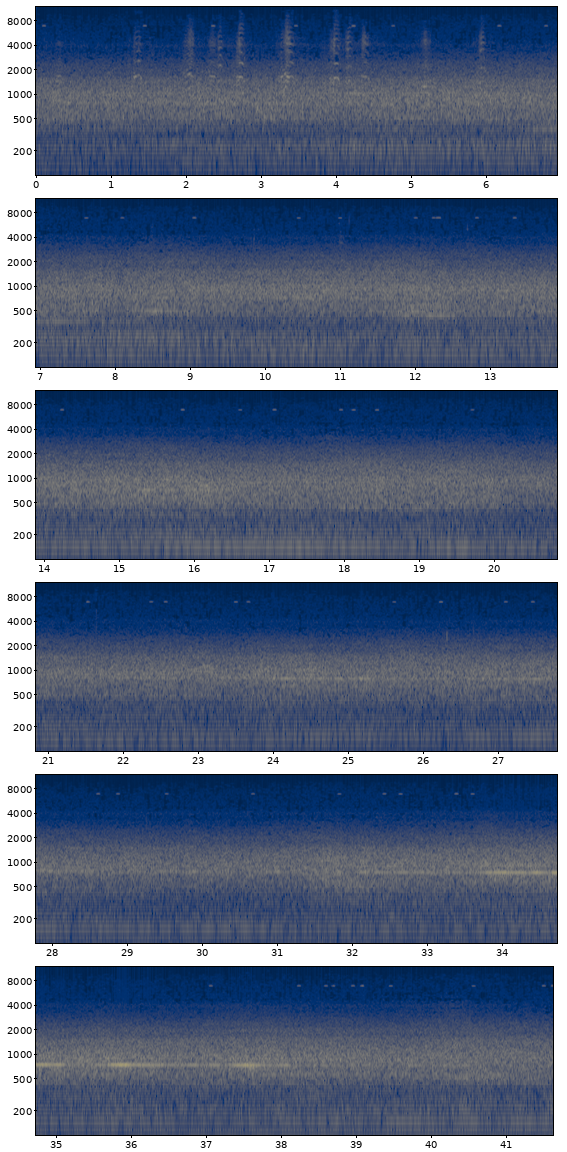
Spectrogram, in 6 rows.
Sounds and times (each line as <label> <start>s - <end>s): highway traffic distant 0.0s - 8.3s
airplane pass overhead 0.0s - 41.6s
GEESE 0.1s - 0.4s
GEESE 1.3s - 6.2s
highway traffic distant 24.2s - 41.6s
